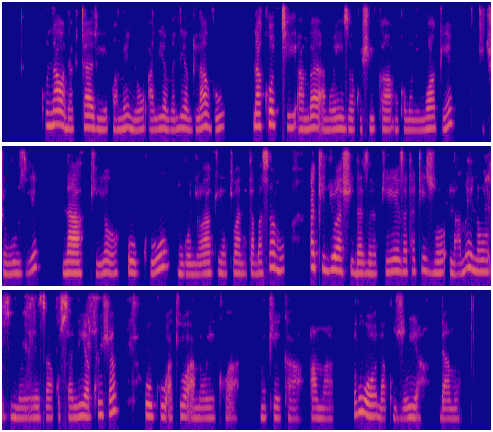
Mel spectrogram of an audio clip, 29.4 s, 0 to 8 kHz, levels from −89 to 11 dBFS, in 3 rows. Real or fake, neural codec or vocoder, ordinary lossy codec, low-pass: fake; codec, 16 kHz, 8 kbps, FunCodec, trained on Chinese and English, 25 frames a second; Opus, 16 kbps; 7.2 kHz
